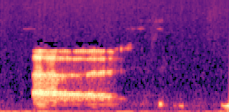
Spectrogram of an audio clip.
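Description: A man's drawn-out filled pause, "uh", held on one steady pitch for about a second while he hesitates between phrases.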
